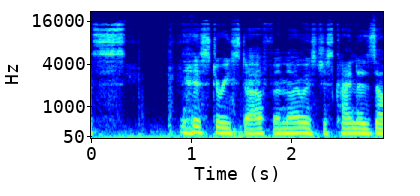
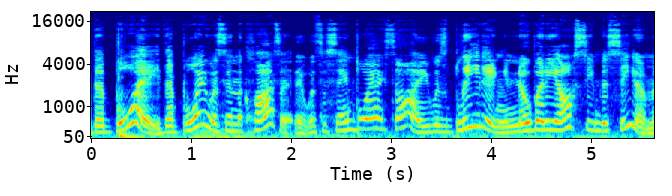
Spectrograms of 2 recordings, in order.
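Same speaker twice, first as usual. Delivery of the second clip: put-on upset child; 7 semitones higher, 4 dB louder than usual. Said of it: "And I'm like".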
